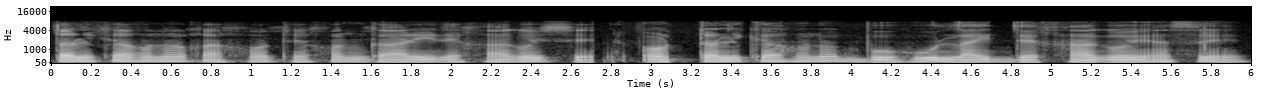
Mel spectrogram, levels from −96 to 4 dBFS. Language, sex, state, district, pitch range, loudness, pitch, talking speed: Assamese, male, Assam, Kamrup Metropolitan, 105-125 Hz, -19 LUFS, 115 Hz, 120 wpm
